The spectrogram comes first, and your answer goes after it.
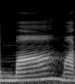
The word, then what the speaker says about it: में: फिर ये माँ में एक ही मात्रा है और अंग की बिंदी लगी हुई है, तो इसको कैसे बोलेंगे? हल्का नासिका से इसका उच्चारण होगा, में।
